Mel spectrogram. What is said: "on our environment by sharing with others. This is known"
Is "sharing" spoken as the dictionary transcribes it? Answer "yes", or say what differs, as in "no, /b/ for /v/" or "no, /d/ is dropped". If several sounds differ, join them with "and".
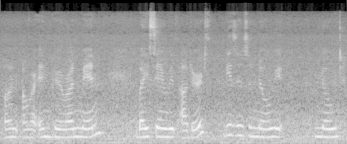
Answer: no, /s/ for /ʃ/ and /ɹ/ is dropped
